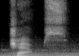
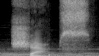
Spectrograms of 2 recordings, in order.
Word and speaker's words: chaps: Secondly, it's pronounced shaps.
